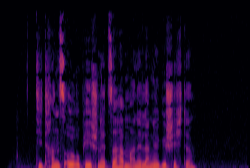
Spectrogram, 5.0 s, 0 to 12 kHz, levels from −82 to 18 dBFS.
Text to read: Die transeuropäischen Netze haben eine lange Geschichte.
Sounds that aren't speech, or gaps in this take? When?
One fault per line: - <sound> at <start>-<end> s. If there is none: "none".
none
